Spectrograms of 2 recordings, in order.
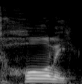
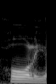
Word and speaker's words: Halley: about, for a start, everyone calls him Halley, alright? Halley's Comet. According to Alan Wilson, and he's always right on these things, although I don't know how you possibly check this, the correct pronunciation is Hawley.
